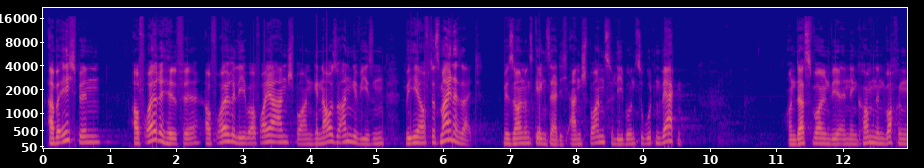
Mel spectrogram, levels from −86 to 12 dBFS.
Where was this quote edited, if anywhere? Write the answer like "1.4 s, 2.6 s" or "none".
none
